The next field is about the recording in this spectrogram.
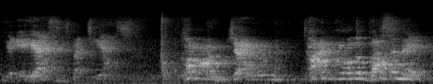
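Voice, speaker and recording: Man acting a creaky, halting old gentleman. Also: extremely high pitch. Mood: flustered. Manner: halting, stammering. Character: elderly dithering gentleman, anxious to confess. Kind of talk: amateur stage play acting. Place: large theatre stage, indoors. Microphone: far camera. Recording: echoey theatre from far off, noisy.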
